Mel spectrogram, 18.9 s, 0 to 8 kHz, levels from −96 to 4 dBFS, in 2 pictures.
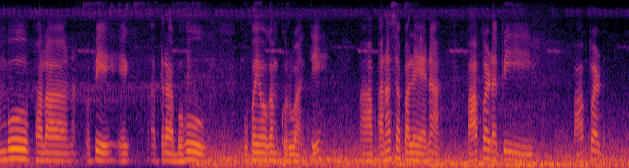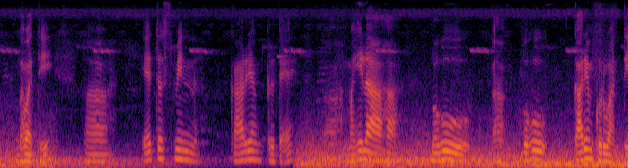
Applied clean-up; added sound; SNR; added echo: none; Aircraft; 3 dB; none.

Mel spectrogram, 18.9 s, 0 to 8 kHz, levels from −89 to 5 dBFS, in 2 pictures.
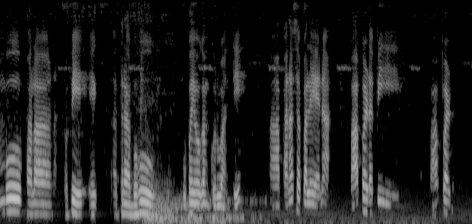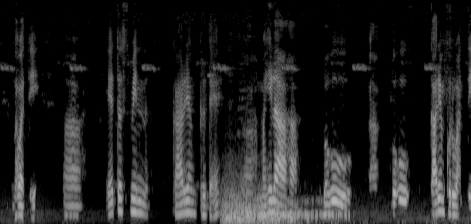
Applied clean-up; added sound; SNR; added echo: classical method spectral subtraction.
